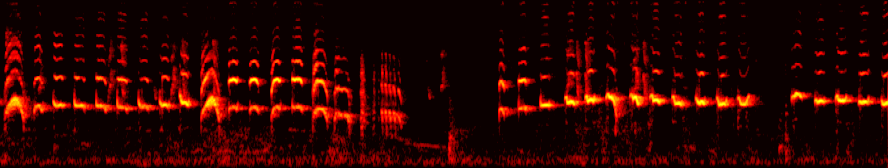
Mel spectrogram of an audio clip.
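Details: Male cockatiel in excited song, meant to spur pairs toward mating. Fast strings of whistled notes rise and dip in rhythmic runs, broken by a brief raspy pause before the bright repeated whistling resumes.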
